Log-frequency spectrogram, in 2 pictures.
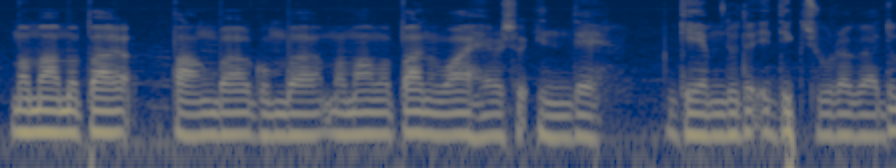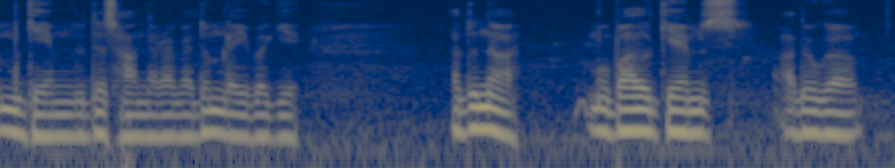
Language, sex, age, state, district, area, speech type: Manipuri, male, 18-30, Manipur, Chandel, rural, spontaneous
